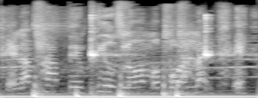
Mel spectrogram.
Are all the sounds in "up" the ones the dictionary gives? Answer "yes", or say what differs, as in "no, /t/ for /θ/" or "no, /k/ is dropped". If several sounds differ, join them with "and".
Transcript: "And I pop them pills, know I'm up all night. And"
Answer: no, /f/ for /p/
